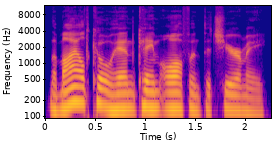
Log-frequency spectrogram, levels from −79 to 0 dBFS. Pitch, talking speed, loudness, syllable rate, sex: 135 Hz, 210 wpm, -17 LUFS, 4.6 syllables/s, male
